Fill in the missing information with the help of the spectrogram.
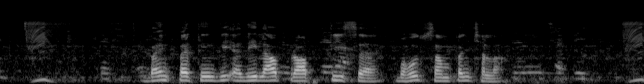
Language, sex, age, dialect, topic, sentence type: Maithili, male, 25-30, Southern/Standard, banking, statement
